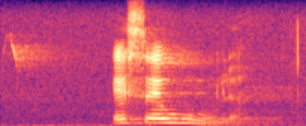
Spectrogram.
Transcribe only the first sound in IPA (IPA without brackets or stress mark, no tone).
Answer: ɛ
